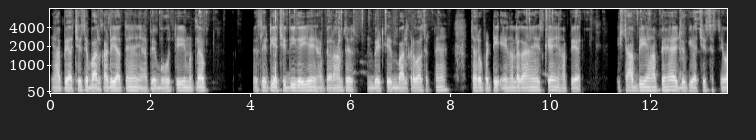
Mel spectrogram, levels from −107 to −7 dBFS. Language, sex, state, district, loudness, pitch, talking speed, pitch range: Hindi, male, Bihar, Jahanabad, -21 LUFS, 105 Hz, 210 wpm, 100-110 Hz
